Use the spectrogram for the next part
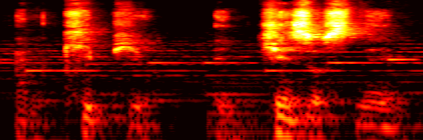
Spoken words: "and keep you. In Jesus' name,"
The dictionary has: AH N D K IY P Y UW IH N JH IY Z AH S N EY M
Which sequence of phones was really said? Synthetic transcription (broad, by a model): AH N K IY P Y UW IH N JH IY Z AH S N EY M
